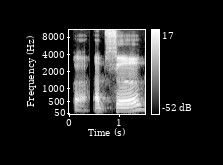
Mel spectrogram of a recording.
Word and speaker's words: observe: See, words with weak prefixes will have the stress on the second syllable. So here O itself is a syllable and the next syllable starts with b sound. So you have to give stress on b.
